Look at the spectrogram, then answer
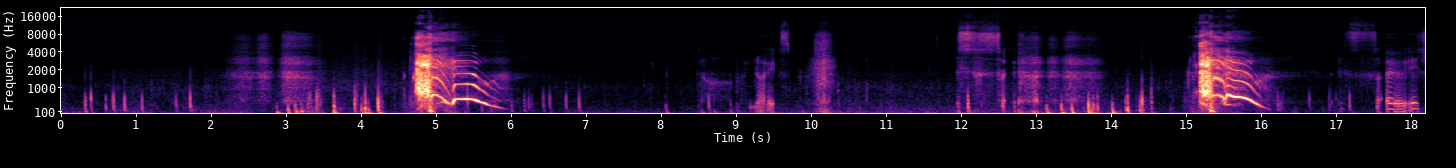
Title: Hitchy sneeze fit (F)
